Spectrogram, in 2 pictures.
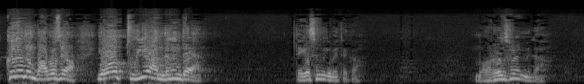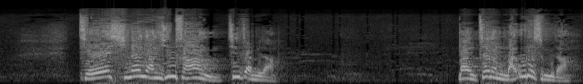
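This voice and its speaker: A man's voice: high-pitched, sing-song, moderate pace, long pauses, husky. A male pastor preaching a sermon emphatically, often asking the congregation questions.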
